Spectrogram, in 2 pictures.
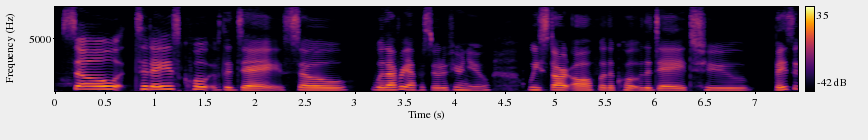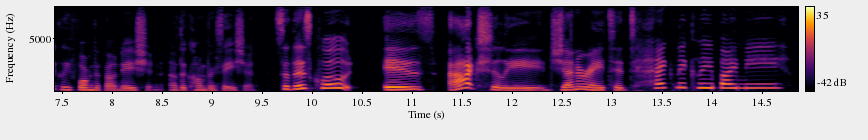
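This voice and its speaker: Young woman, twenties, solo podcast host; chatty and rambling, very clean smooth voice, dry close sound. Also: medium pitch, expressive, moderate pace, no room sound. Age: 20s. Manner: chatty, rambling, self-deprecating.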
